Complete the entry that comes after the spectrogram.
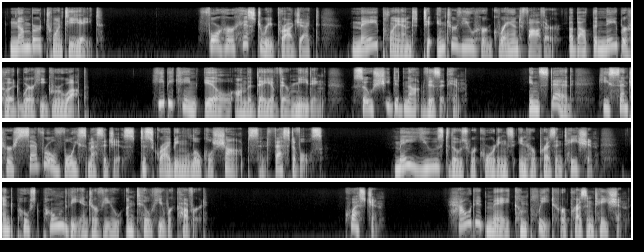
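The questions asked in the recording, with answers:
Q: how did May complete her presentation?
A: By using voice messages her grandfather sent her about local shops and festivals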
